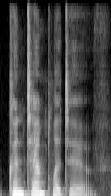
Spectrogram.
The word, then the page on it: contemplative: kəntémplətiv; コンテンプラティブ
